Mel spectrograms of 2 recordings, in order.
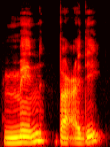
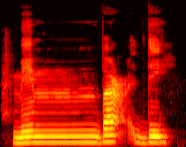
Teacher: We changed the nun completely into a mim. And then we made a light nasal sound, similar to a ghunna.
